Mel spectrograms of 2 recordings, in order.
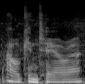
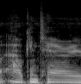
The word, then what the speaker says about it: Alcantara: So coming in, it's suede, or if you like the more cool sounding Alcantara, it's suede.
